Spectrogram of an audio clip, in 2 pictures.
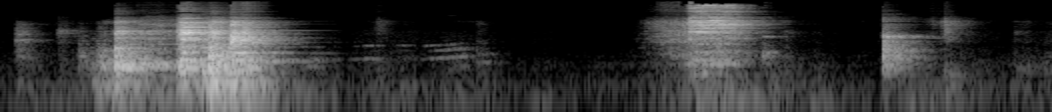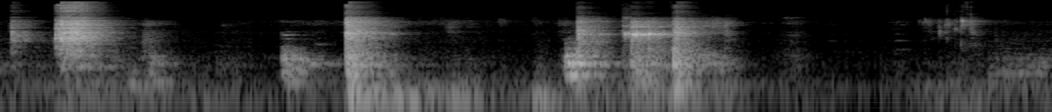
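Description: A kadhai is set on the stove to heat for pav bhaji, giving a handful of separate metallic clinks and clunks with quiet gaps between them.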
